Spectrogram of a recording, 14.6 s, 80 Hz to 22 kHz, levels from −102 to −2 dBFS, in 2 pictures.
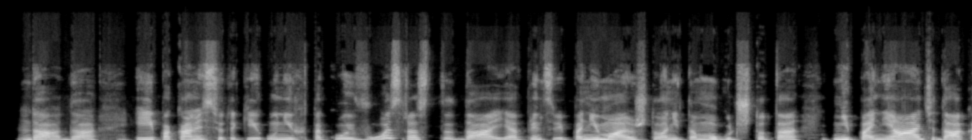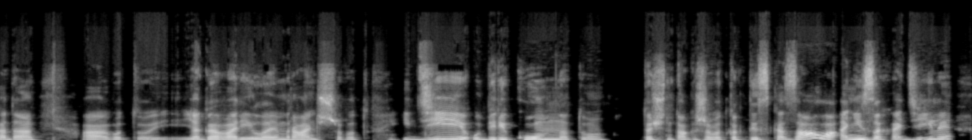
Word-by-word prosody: Н-да, 225 -4 +1
да, 195 -2 -2 0.3
и 245 0 -1
покаместь 230 -2 +1
всё-таки 210 -1 -4
у 210 - -5
них 220 -1 -4
такой 200 +1 -3
возраст, 275 - -2
да, 205 +5 +1
я 210 -3 -1
в - - -19
принципе 210 0 -5
понимаю, 220 -3 +3
что 200 +1 -3
они 210 +1 -1
там 200 0 -4
могут 205 -2 -2
что-то 190 -2 0 0.2
не 225 +1 +3
понять, 230 +7 +4
да, 230 +4 +4
когда, 190 -4 -1 0.3
а, 175 -1 0
вот 175 -1 -9
и 175 -2 -8
я 210 +7 -4
говорила 210 -3 +2
им 190 +1 -2
раньше, 185 -1 +1
вот: 180 0 -12 0.2
"Иди, 260 +11 +2
убери 225 +4 0
комнату",- 185 -7 -1 0.3
точно 200 0 -1
так 180 0 -3
же, 190 0 -1
вот 180 0 -4
как 195 0 -5
ты 220 +2 -3
сказала, 210 +4 +4
они 225 +5 +3
заходили, 220 - 0
210 Hz, 175 wpm, -24 LUFS, 195-225 Hz, 0.3 s, понять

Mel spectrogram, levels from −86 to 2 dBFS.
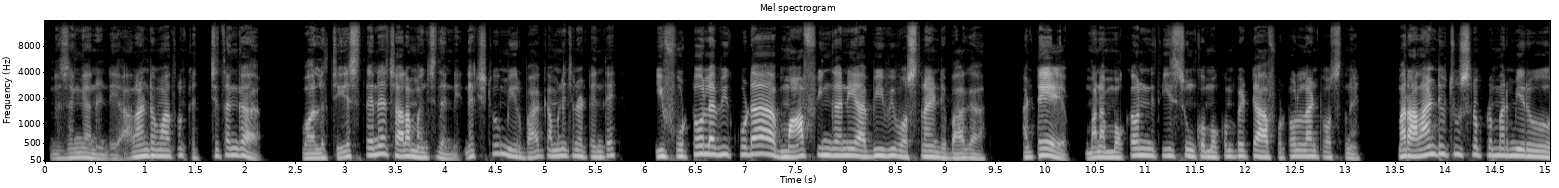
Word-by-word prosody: నిజంగానండి. 105 -4 -4
అలాంటివి 155 +6 +1
మాత్రం 155 +4 -4
ఖచ్చితంగా 170 - -3 0.6
వాళ్ళు 115 +1 0
చేస్తేనే 155 - 0
చాలా 160 -1 +4
మంచిదండి. 125 -7 -4
నెక్స్టు 160 +7 -4
మీరు 150 -5 -2
బాగా 145 +5 -3
గమనించినట్టయితే 155 -2 -2 0.5
ఈ - - +5
ఫోటోలవి 205 +6 +2
కూడా 205 +1 +4 0.3
మార్ఫింగ్ 170 +5 +2
అని 175 0 +3
అవి 150 +4 0
ఇవి 170 +1 +1
వస్తున్నాయండి 140 -2 +2
బాగా. 110 -2 -2 0.5
అంటే 135 +7 +4 0.5
మన 130 +1 +2
మొఖాన్ని 175 +7 0
తీసి 170 -2 -2
ఇంకో 150 -2 -2
ముఖం 145 +4 -5
పెట్టి 155 0 -3
ఆ - - +6
ఫోటోలాంటివొస్తున్నాయి. 135 -5 -3 0.4
మరి 165 +1 +6
అలాంటివి 205 +6 +3
చూసినప్పుడు 190 -1 0
మరి 175 -1 0
మీరు 155 -2 +1
155 Hz, 140 wpm, -24 LUFS, 130-175 Hz, 0.6 s, ఆ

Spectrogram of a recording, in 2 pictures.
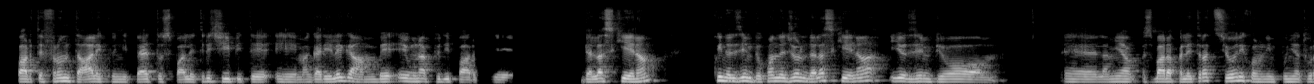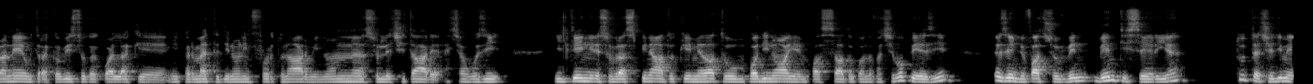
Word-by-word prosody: parte 130 0 +1
frontale”, 135 -2 +2
quindi 120 -2 -5
petto, 120 +1 0
spalle, 120 -1 -2
tricipite 130 -2 -2
e 120 -2 -4
magari 120 +2 -1
le 160 - +4
gambe, 130 -3 0
e 150 - -1
una 135 -1 0
più 130 -2 -6
di 125 +1 -2
parte 110 -1 -5 0.6
della 125 +3 +2
schiena. 145 +8 +1 0.5
Quindi, 175 -4 +5
ad 145 - +3
esempio, 150 -4 +3
quando 150 +2 +3
è - - +5
il 145 - -2
giorno 160 -2 +3
della 135 +6 +3
schiena 175 +2 0
io 150 -1 +3
ad 135 - -2
esempio 125 -1 -1
ho, 125 +7 -1 0.5
ehm, 120 -2 -4
la 120 0 -4
mia 125 0 -2
sbarra 130 +2 +2
per 125 -1 -2
le 125 - +2
trazioni 165 +2 +1
con 130 -7 -2
un'impugnatura 125 +1 -2
neutra, 130 -1 -1
che 120 - -4
ho - - -1
visto 130 +1 -2
che 120 - -3
è 115 - -11
quella 120 0 +1
che 115 -3 -6
mi 125 -1 -5
permette 125 0 -1
di 125 - -2
non 125 0 -1
infortunarmi, 125 0 -3
non 130 +2 -1
sollecitare, 125 -1 -1
diciamo 125 0 -8
così, 125 0 -1 0.5
il 130 -1 -3
tendine 145 -2 +5
sovraspinato, 130 0 0
che 130 +1 -1
mi 130 0 +2
ha 130 - +3
dato 135 -1 +3
un 125 0 -1
po' 130 0 +5
di 135 +1 +3
noia 135 -1 +3
in 120 0 -5
passato 120 +1 -2
quando 125 0 -5
facevo 140 +9 -3
pesi. 150 - +2 0.4
Esempio, 155 -7 +4
faccio 135 -1 +1
ven 155 +5 +2
venti 170 +1 +3
serie 130 +9 0 0.4
tutte 220 -3 -2
a - - +2
cedimento, 140 +1 +2
130 Hz, 185 wpm, -21 LUFS, 125-140 Hz, 0.6 s, Quindi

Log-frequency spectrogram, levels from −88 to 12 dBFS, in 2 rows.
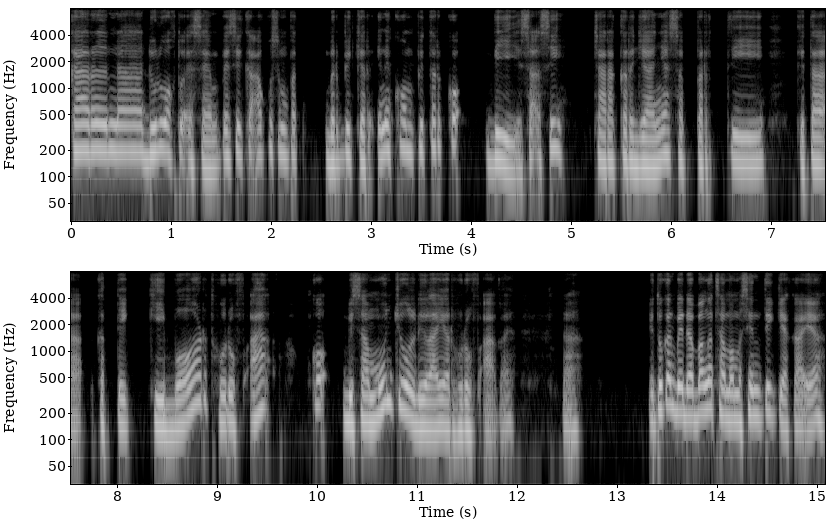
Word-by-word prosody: karena 195 -1 +3
dulu 185 +4 +4
waktu 160 -2 -4
SMP 130 +4 -2
sih 185 - -1
Kak 175 - -7
aku 195 - -8
sempet 170 -3 -4 0.2
berpikir, 150 0 -1
ini 185 +3 +2
komputer 195 0 -3
kok 225 - -3 0.2
bisa 145 -2 0
sih 205 0 -1 0.3
cara 145 -2 -1
kerjanya 140 +2 +2
seperti 140 -1 -2 0.2
kita 135 +1 -2
ketik 140 -1 -4 0.2
keyboard, 145 - +2
huruf 150 -3 -1
A, 220 +6 0 0.4
kok 240 - -3
bisa 155 -1 +3
muncul 210 - +4
di 140 -2 +4
layar 130 -1 +2
huruf 130 0 0
A, - - -4
Kak. 145 0 -11 0.5
Nah, 125 - -4 0.7
itu 160 - -1
kan 245 - +5
beda 195 -4 +5
banget 210 +4 +3
sama 170 -3 +4
mesin 180 +3 +2
tik 190 +1 -1
ya, 135 - -1
Kak - - -2
ya. 155 +4 0
160 Hz, 165 wpm, -22 LUFS, 140-190 Hz, 0.7 s, kan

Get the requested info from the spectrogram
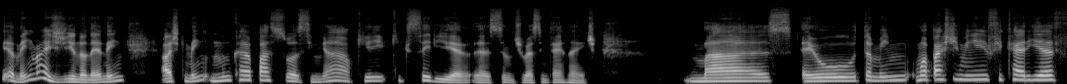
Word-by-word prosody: Eu 180 - +1
nem 130 +7 -1
imagino, 130 - +1
né, 105 +2 +2
nem 135 +9 -1 0.4
acho 135 +1 +3
que - - -8
nem 150 +6 -2
nunca 195 +6 0
passou, 195 -5 0
assim: 125 -1 -5
"Ah, 170 0 -1
o - - -12
que 170 +2 -5
que 165 - -15
seria, 115 - 0
eh, 100 -2 -2
se 105 - -7
eu - - -5
não 95 - -10
tivesse 95 +1 -3
internet?". 100 -4 -4 0.9
Mas 160 +2 +3
eu 165 +3 +3
também 190 +1 -1
uma 210 +1 +3
parte 220 0 +3
de 235 - -3
mim 220 +1 -1
ficaria 210 -2 +3
160 Hz, 170 wpm, -24 LUFS, 130-195 Hz, 0.9 s, acho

